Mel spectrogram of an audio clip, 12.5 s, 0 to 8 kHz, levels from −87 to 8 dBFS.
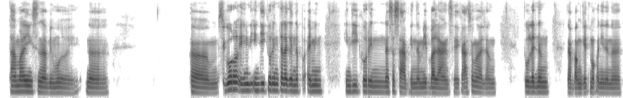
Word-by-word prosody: tama 135 0 +1
yung 135 - +3
sinabi 120 -3 0
mo, 115 0 -2
eh, 105 +5 -12 0.2
na 110 -1 -2 1.7
um, 110 -4 +1
siguro 175 +7 +4
hindi 155 -1 +1
hindi 160 +1 0
ko 165 - +2
rin 160 -1 +2
talaga 155 -1 +4
napa 145 0 -3
I - - +6
mean, 140 0 -1 0.5
hindi 135 0 -2
ko 140 +1 -2
rin 125 -1 -2
nasasabi 115 -4 +1
na 110 - -1
may 115 +1 0
balanse 110 -1 +1
kaso 120 +3 0
nga 120 -1 +1
lang 110 0 -7 0.6
tulad 125 -1 +2
ng 120 -1 +1 0.4
nabanggit 110 +1 0
mo - - +2
kanina 110 0 -2
na 105 0 -1
120 Hz, 155 wpm, -24 LUFS, 110-135 Hz, 1.7 s, I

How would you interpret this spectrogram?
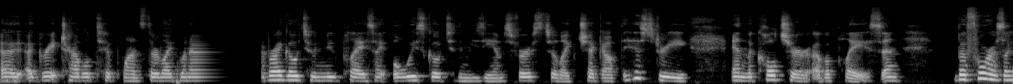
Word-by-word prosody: a 175 0 +2
a - - +1
great 185 +1 -1
travel 175 -2 -1
tip 170 0 -7
once, 155 -2 -3
they're 170 -1 +1
like, 165 0 -1
"Whenever 170 0 -2 0.6
I 205 - +8
go 200 -1 +6
to 195 -2 -4
a - - -1
new 175 0 0
place, 170 -2 -1
I 170 - -3
always 185 +4 +3
go 175 -1 +2
to 170 - -11
the 160 - -6
museums 150 0 -5
1st 175 0 -1
to, 165 - -1
like, 135 -2 -5
check 165 -2 -1
out 150 0 -3
the 200 - -7
history 180 - +1 0.4
and 180 -1 +2
the 175 - 0
culture 210 -6 +2
of - - -3
a 160 - 0
place." 155 +1 -2
And, 170 0 +1 0.6
before 225 +4 +5
I - - +8
was 215 -1 +2
like, 205 - +3
170 Hz, 230 wpm, -23 LUFS, 160-185 Hz, 0.6 s, I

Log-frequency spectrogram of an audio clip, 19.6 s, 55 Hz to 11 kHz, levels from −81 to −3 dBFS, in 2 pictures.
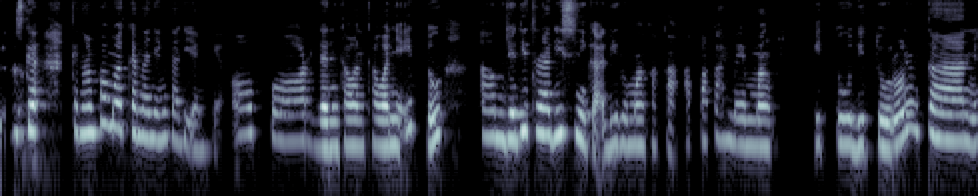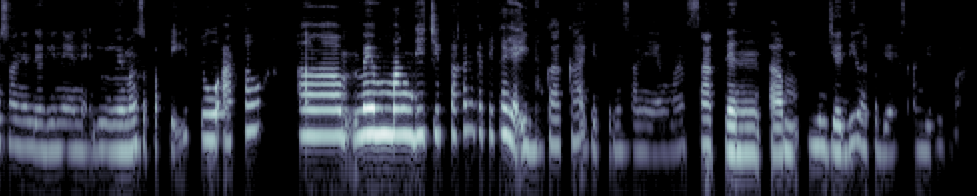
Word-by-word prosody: Terus, 300 0 -7
Kak, 325 0 +4 0.3
kenapa 310 +3 -1
makanan 330 -7 -3
yang 260 +1 -8
tadi 240 -4 -13
yang 195 -1 -16
kayak 340 - -28
opor 255 -5 -12
dan 205 -1 +2
kawan-kawannya 215 0 -2
itu, 295 -8 -3 0.4
mmm, 275 -2 -5
jadi 260 +4 +2
tradisi 300 0 0
nih, - - -13
Kak, - - -3
di 220 - -8
rumah 220 -1 -8
Kakak? 215 -1 -16
Apakah 250 +1 -15
memang 215 -2 -5 0.5
itu 230 0 -11
diturunkan? 245 +4 -2
Misalnya 220 -2 -11
dari 195 -1 -13
nenek 195 -1 -15
dulu 195 -1 -14
memang 195 +2 -3
seperti 285 - -14
itu? 255 -1 -2
Atau, 325 +8 -4 0.3
eee, 285 0 +4
memang 295 0 +10
diciptakan 290 +2 -3
ketika 305 -2 -7
ya 285 -8 +3
ibu 195 -1 -7
Kakak 225 +2 -12
gitu, 190 -1 -19
misalnya 185 -2 -21
yang - - -28
masak 210 +3 -7 0.2
dan, 180 -1 +2
mmm, 180 +2 -4
menjadilah 205 0 -7
kebiasaan 180 +1 -20
di 185 -1 -21
rumah? 210 -2 -35
230 Hz, 150 wpm, -25 LUFS, 205-285 Hz, 0.5 s, memang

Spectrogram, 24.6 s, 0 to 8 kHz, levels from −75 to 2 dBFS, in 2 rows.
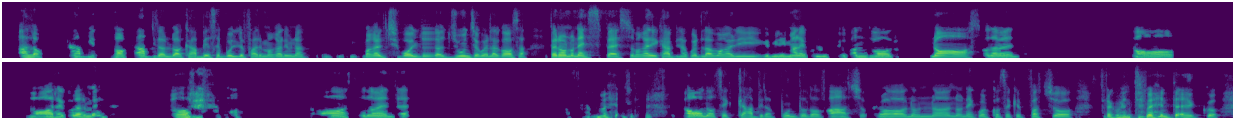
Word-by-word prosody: allo, 165 -7 +3 0.2
capi 215 -5 -3
no, 155 -4 +3
capita 205 -10 +2
allo 140 0 +3
capita 160 0 -1
se 145 0 -4
voglio 140 +1 0
fare 140 -1 -2
magari 135 0 -2
una 135 0 -2 0.2
mhmm, - - -18
magari 140 0 +1
ci 145 - -10
voglio 145 +1 +2
io 145 -1 0
aggiunge 155 +2 0
quella 140 0 +1
cosa, 155 -4 +2 0.2
però 155 0 +6
non 145 0 +2
è 145 -1 +5
spesso, 130 -1 -1
magari 140 +1 +2
capita 135 -1 -1
quella 140 0 +1
magari 135 -1 -2
che 140 - -3
mi 145 - -2
rimane 145 -2 +2
quell' 145 - -5
ultimo 145 0 -8
pandoro. 160 0 +1 0.3
No, 140 -2 +6
assolutamente. 135 0 -1 1.1
No! 140 -3 +3 0.9
No, 145 +2 +5
regolarmente, 150 +6 +1 0.6
no, 180 0 +6
cioè - - +4 0.3
no. - - -11 0.7
No, 140 +2 +2
assolutamente. 135 -1 -1 1.6
Assolutamente 175 -1 -7 0.4
No, 145 -1 +6
no, 135 0 +1
se 140 +1 -8
capita 180 -6 -3
appunto 140 -1 -5
lo 130 -1 -4
faccio, 140 -1 -1
però 135 -1 0
non 135 0 -5
non 130 +1 -4
è 135 - -5
qualcosa 135 -1 -6
che 135 0 -8
faccio 135 0 -2 0.2
frequentemente, 150 0 +2
ecco. 145 -1 -2
140 Hz, 145 wpm, -23 LUFS, 135-150 Hz, 1.6 s, però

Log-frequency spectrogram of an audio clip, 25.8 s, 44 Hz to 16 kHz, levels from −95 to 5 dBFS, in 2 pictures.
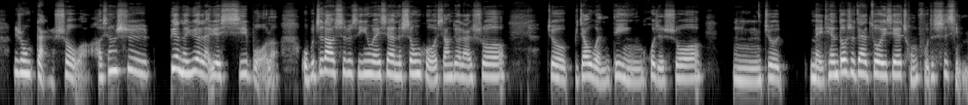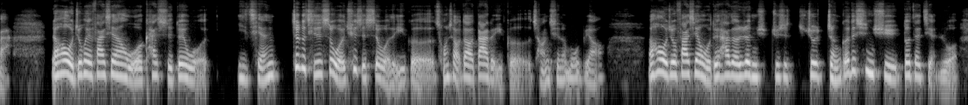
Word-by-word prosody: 那 280 - -1
种 265 -1 +4
感 210 -7 -2
受 225 +3 -1
啊， - - -10
好 210 - -4
像 300 +8 +4
是 295 -5 -1 0.2
变 340 -1 +5
得 265 - +5
越 285 +2 +3
来 245 -3 +1
越 230 - +4
稀 245 +3 -2
薄 220 - -5
了。 - - -9 0.3
我 - - +1
不 240 - -1
知 280 - -2
道 285 -1 +5
是 275 +1 -3
不 265 - 0
是 255 0 -4
因 260 +1 +3
为 245 -1 +3
现 245 +2 -1
在 250 - +4
的 230 -1 +1
生 255 +3 +2
活 185 -7 -1
相 215 +2 -2
对 225 0 -1
来 200 -1 -1
说。 215 +1 -1 0.6
就 205 -6 +1
比 180 +1 -15
较 225 +4 +2
稳 175 -5 0
定， 175 -7 -2
或 230 - -1
者 170 -5 -2
说， 200 +4 -2 0.4
嗯， 175 -1 -3
就 210 +3 0 0.5
每 195 -5 0
天 245 +6 +2
都 275 +2 +7
是 270 -1 0
在 260 -1 +3
做 245 +1 +4
一 - - +5
些 240 +1 +2
重 190 -4 -6
复 210 - -7
的 215 - -5
事 215 +4 -4
情 230 - -6
吧。 - - -10 0.5
然 235 - +2
后 270 - +6
我 225 - +7
就 240 +4 +2
会 250 -2 +5
发 245 +2 +1
现 235 -4 +2
我 170 -1 +1
开 235 +7 -5
始 230 -6 -4
对 215 +5 +2
我 175 -4 -2 0.4
以 200 -2 -4
前 190 +5 -2 0.2
这 375 - +3
个 345 - +4
其 330 -7 -5
实 255 -1 -2
是 280 - -1
我 170 - +4
确 255 - -2
实 250 -11 -3
是 200 +2 -2
我 185 -5 -1
的 - - -6
一 165 - -6
个 - - -4
从 200 - -5
小 - - -3
到 205 -3 0
大 220 +2 0
的 175 -4 -6
一 - - -11
个 485 -1 -10
长 155 +1 -8
期 175 +2 -8
的 180 - -7
目 100 -1 -7
标， 205 - -11 0.6
然 235 - 0
后 290 - +5
我 260 - +8
就 245 +1 +5
发 255 +1 +3
现 255 -1 +2
我 175 - +2
对 215 +5 +2
它 230 +2 -1
的 230 -2 +4
认 230 -1 +5
知 210 0 -6
就 215 - -5
是 210 0 -5
就 235 -1 +1
整 215 -5 -2
个 255 +6 +1
的 300 - 0
兴 295 -1 +3
趣 230 -7 -1
都 220 +5 0
在 225 -2 -2
减 210 - -7
弱。 - - -6
230 Hz, 280 characters per minute, -20 LUFS, 200-255 Hz, 0.6 s, 我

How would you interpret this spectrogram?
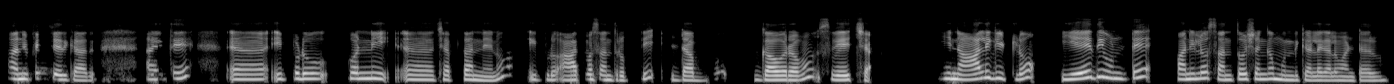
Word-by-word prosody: అనిపించేది 245 -3 +2
కాదు. 180 -1 -2 0.6
అయితే 240 +5 -3 0.6
ఆహ్, 230 0 +1 0.2
ఇప్పుడు 255 +2 +1 0.4
కొన్ని 270 0 +4 0.3
ఆహ్, 215 -1 +1
చెప్తాను 215 0 0
నేను. 195 - -2 0.3
ఇప్పుడు 210 0 -5 0.2
ఆత్మ 225 +3 -1
సంతృప్తి, 210 +4 -3 0.4
డబ్బు, 190 +6 -3 0.5
గౌరవం, 205 +7 +5 0.2
స్వేచ్ఛ 210 -2 +2 0.8
ఈ - - +4
నాలుగిట్లో 255 +2 +2 0.5
ఏది 320 +4 +4
ఉంటే, 275 +4 +1 0.4
పనిలో 250 +3 +3
సంతోషంగా 245 +3 +1
ముందుకెళ్ళగలం 190 -2 -1
అంటారు? 180 +1 -4
230 Hz, 100 wpm, -19 LUFS, 205-255 Hz, 0.8 s, గౌరవం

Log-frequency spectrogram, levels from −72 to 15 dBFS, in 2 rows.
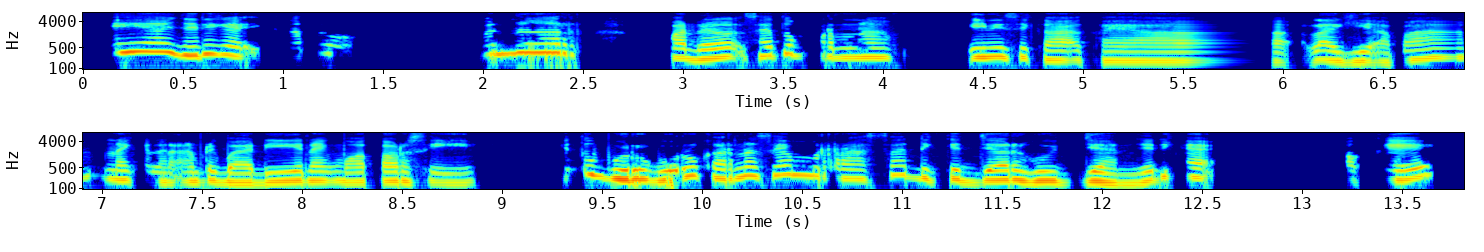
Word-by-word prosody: Iya, 370 +2 +6 0.2
jadi 280 +2 +5
kayak 270 -2 0
kita - - -16
tuh 310 -2 -14 0.7
benar, 340 +3 +4 0.5
padahal 230 0 +3
saya 265 0 -1
tuh 310 - +1
pernah 245 -1 -2 0.4
ini 250 +1 +3
sih 240 - -4
Kak, 195 -1 0
kayak 185 -1 -3 0.7
lagi 185 -2 -1
apa, 200 +4 -7 0.4
naik 200 -3 -2
kendaraan 180 0 -5
pribadi 165 -3 -1 0.2
naik 185 -1 -1
motor 180 +1 0
sih, 165 -2 -7 0.6
itu 300 - -9
buru-buru 210 +1 +6
karena 230 +4 +2
saya 285 +3 -1
merasa 265 -3 -3
dikejar 200 -3 +2
hujan, 180 -2 +2
jadi 190 +7 -1
kayak, 240 -2 0 0.7
"Oke, 215 +7 0
215 Hz, 140 wpm, -18 LUFS, 185-255 Hz, 0.7 s, Iya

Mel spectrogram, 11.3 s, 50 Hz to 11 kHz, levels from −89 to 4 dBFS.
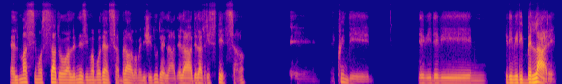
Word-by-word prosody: è 115 - -7
il 115 +1 -1
massimo 125 -2 -2
stato 120 -3 +2
all'ennesima 115 0 -2
potenza 115 -2 -2
brava 110 0 -1
come 100 +1 -10
dici 105 +1 -7
tu 135 - -5
della 100 -3 -6
della 100 0 -1
della 110 +1 -1
tristezza, 105 +1 -6
no, 115 +4 -14 0.9
ehm, 90 -1 -27 0.3
e - - -32
quindi 90 - -10 0.9
devi 105 0 -6
devi 100 -1 -4
mhmm, 100 0 -16 0.4
ti 120 - -5
devi 125 0 +4
ribellare. 125 - +7
105 Hz, 130 wpm, -22 LUFS, 100-115 Hz, 0.9 s, ribellare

